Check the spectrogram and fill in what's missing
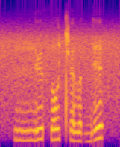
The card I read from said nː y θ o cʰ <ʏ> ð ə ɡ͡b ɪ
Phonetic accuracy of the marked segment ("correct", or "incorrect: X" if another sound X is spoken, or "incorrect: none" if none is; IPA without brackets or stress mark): correct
